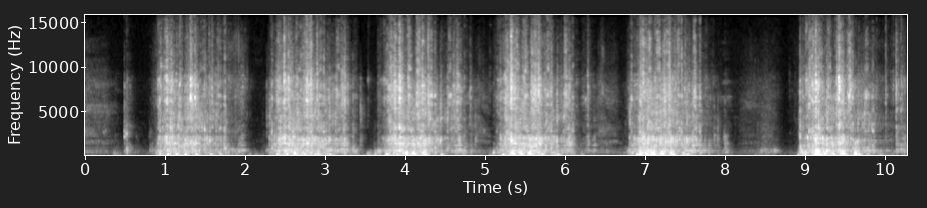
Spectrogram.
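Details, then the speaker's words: Rototiller engine being reassembled, after a sticky gasket by the starter clutch was freed with WD40: repeated rough pulls on the starter about every second and a half, engine chuffs but never catches; cranks but won't start, cause unconfirmed. "it so badly wants to I can feel it I can hear it"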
